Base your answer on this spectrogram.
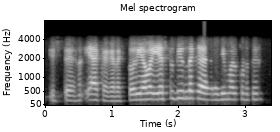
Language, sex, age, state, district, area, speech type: Kannada, female, 45-60, Karnataka, Gulbarga, urban, conversation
